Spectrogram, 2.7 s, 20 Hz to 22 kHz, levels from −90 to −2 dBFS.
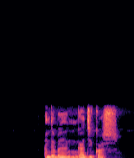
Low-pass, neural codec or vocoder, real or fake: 7.2 kHz; none; real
